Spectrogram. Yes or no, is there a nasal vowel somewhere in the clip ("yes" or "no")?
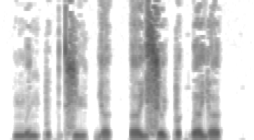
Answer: no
